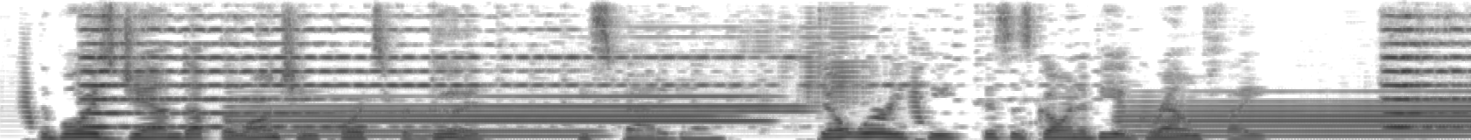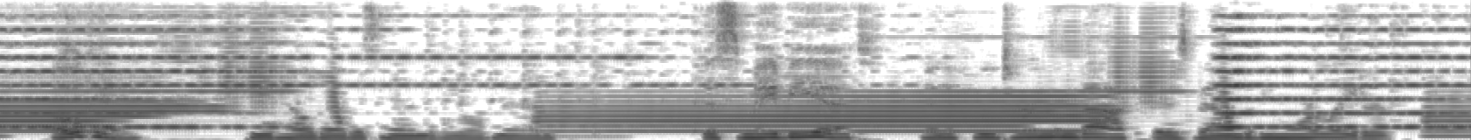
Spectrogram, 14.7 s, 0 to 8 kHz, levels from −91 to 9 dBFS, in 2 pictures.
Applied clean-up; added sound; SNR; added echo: classical method Wiener filter.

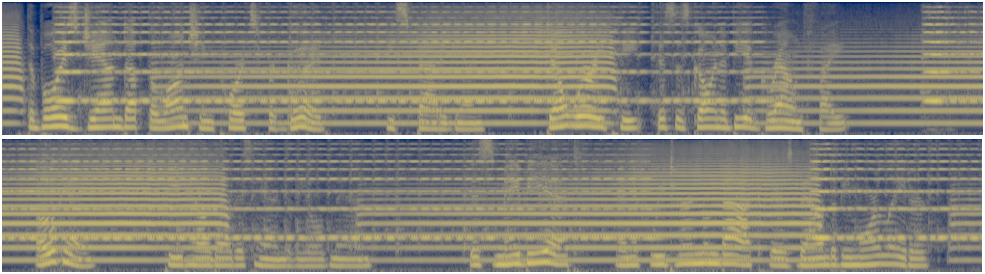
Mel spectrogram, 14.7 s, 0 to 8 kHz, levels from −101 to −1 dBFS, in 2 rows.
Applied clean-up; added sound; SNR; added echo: none; Bowed string instrument + Trumpet; -4 dB; none.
